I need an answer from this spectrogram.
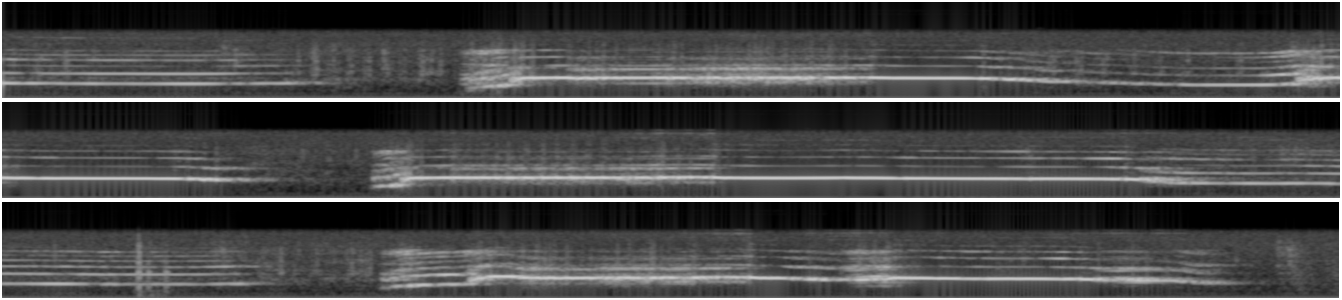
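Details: Crated pet dog voicing displeasure in drawn-out howls, four separate bouts with silent gaps, each starting with a rising yelp, holding a steady tone, then sliding downward at the end.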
